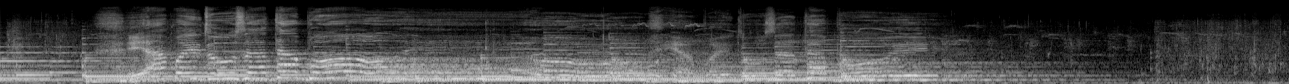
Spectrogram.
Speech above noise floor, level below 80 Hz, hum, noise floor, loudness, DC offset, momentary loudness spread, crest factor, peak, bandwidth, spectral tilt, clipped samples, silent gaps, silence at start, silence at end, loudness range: 27 dB; -42 dBFS; none; -39 dBFS; -14 LUFS; under 0.1%; 10 LU; 14 dB; 0 dBFS; 15.5 kHz; -6 dB/octave; under 0.1%; none; 0 s; 0.1 s; 9 LU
